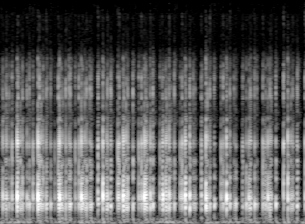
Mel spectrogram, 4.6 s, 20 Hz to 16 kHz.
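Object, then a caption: Cardboard box with wood-look finish. A fingernail taps quickly on a cardboard box with a faux wood finish, giving about eighteen short, dry taps at an uneven pace of roughly three per second. Each tap is hollow and papery, centered around 460 Hz in the midrange, and dies away almost instantly with little low or high content.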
